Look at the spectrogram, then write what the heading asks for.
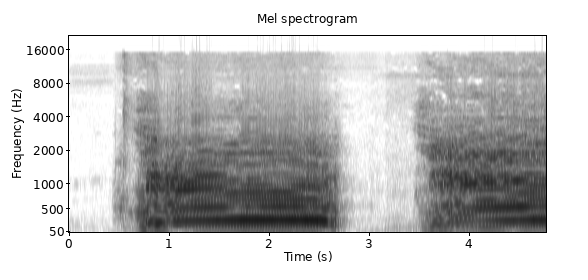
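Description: A cow gives two long, deep moos, each a drawn-out harmonic bellow with a brief pause between.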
